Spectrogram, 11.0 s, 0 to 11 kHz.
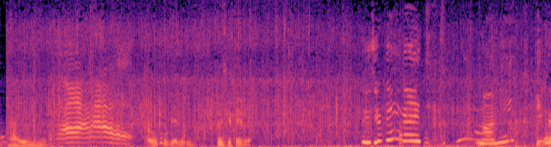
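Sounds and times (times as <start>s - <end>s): infant cooing: 0.0s - 2.7s.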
